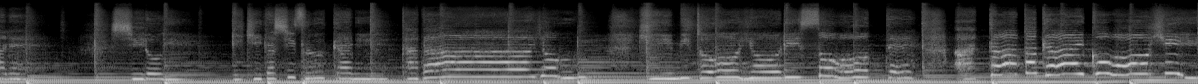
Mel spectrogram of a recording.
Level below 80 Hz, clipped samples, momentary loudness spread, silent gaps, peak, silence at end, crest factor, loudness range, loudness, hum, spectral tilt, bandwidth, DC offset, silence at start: -30 dBFS; under 0.1%; 8 LU; none; -6 dBFS; 0 s; 12 dB; 3 LU; -20 LUFS; none; -6 dB/octave; 19.5 kHz; under 0.1%; 0 s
